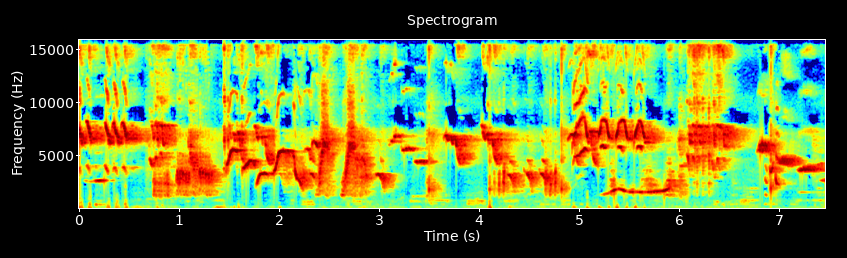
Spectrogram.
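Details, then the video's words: Eight-month-old Brown-chested Jungle Flycatcher already singing a varied, lively song: rapid high chirps, trills and whistled slurs, including a wavering trill and a steady lower whistled note, in quick changing phrases. "USIA 8 BULAN BURUNG SIKATAN RIMBA DADA COKLAT ( SRDC) UDAH BISA ROCK N ROLL"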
